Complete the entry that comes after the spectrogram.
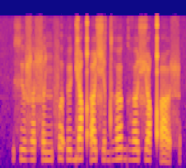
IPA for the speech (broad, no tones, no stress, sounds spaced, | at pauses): xʲ u ɮ ə ɬ ə ɲ f ə ʔ y ɡʲ ɛ qʼ ɨ ɕ ə d ɦ œ ɡʱ œ ɕ y qʼ œ ɬ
